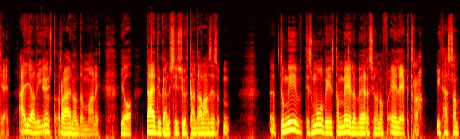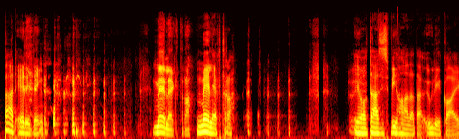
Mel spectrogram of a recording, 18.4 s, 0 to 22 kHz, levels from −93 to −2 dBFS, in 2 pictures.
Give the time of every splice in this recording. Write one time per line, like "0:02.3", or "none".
0:06.7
